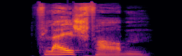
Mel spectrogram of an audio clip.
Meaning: flesh-coloured
- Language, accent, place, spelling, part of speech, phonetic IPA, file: German, Germany, Berlin, fleischfarben, adjective, [ˈflaɪ̯ʃˌfaʁbn̩], De-fleischfarben.ogg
